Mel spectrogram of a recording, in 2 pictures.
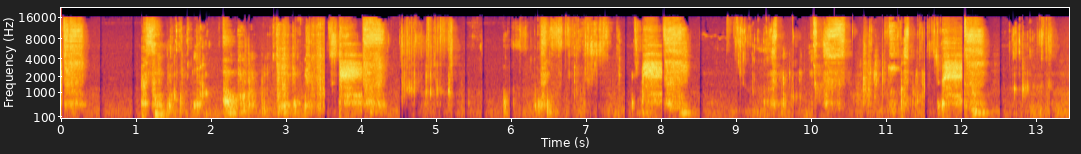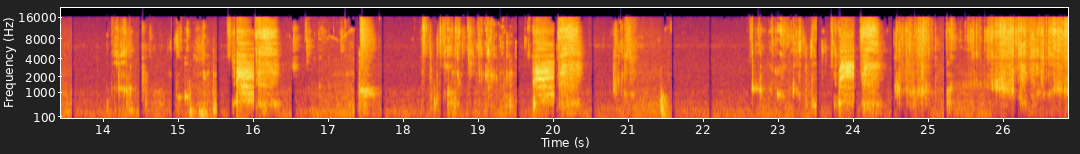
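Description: A man chews with wet smacking sounds very close up.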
